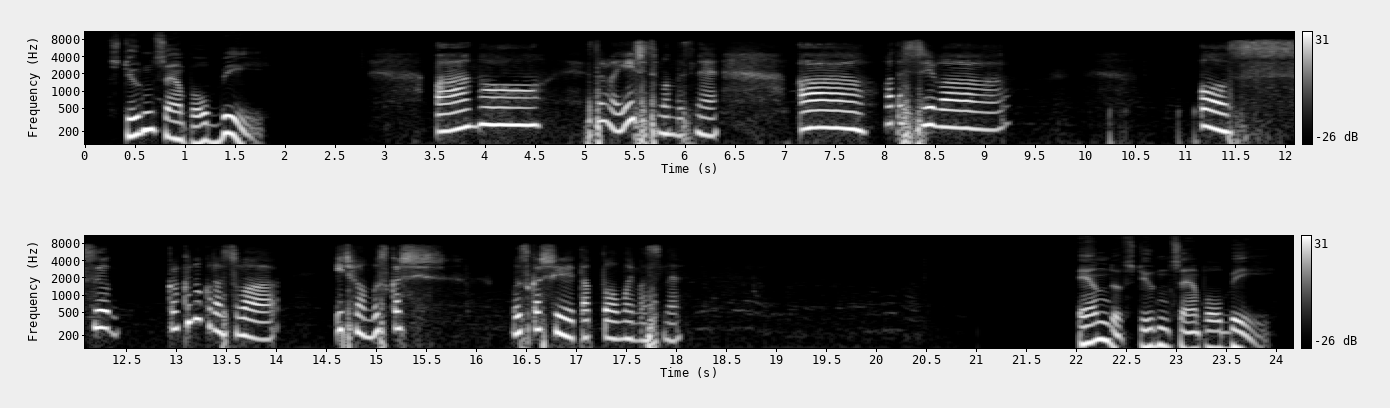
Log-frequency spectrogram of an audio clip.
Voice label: japanese conversation; Conversation 2 Sample B (Score of 3)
